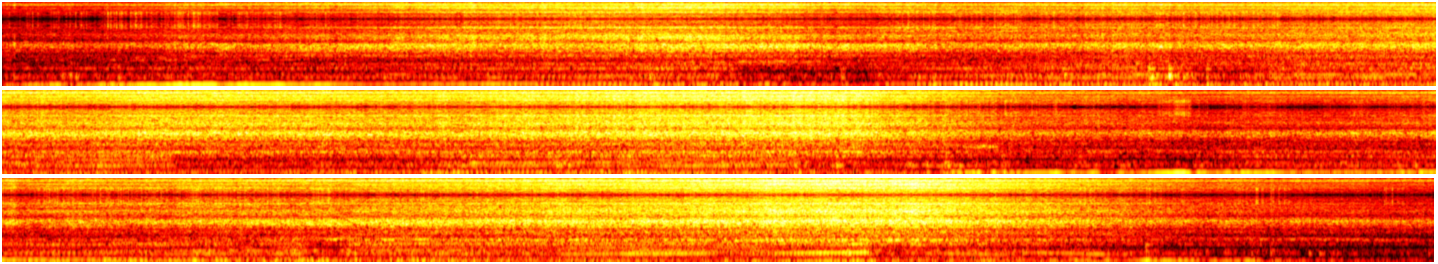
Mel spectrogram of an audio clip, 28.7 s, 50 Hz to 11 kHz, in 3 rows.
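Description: Toyota AE86 Corolla GTS's 1.8-litre 7A-GE stroker four-cylinder engine driven hard, its revs rising and falling repeatedly as it accelerates and lifts between turns. Near the end the engine note drops away and gets quieter as the car slows.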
